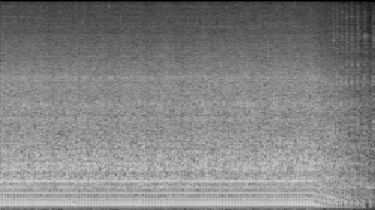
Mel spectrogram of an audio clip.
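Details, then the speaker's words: Troy-Bilt push mower that would not start (bad carburetor), after repair: starts on one pull, then a steady, even single-cylinder chug at constant speed with no misses or surging and a clean wind-down at shut-off; runs normally. "That's all it was, one pull. I didn't even have to pull it a second time or anything. So I'm gonna go ahead and let this run for a little bit"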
